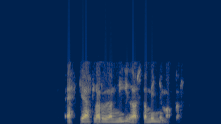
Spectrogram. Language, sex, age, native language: Icelandic, male, 50-59, Icelandic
